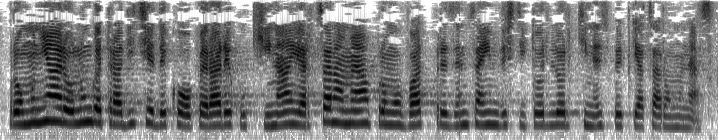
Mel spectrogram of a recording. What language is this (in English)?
Romanian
